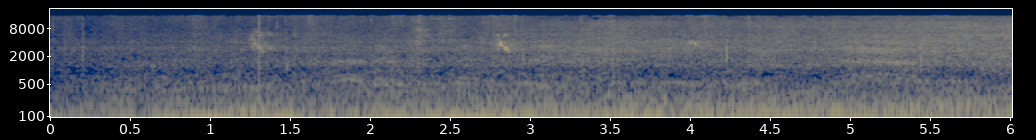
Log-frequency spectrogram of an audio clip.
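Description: City street background: a steady low rumble of traffic, with a few brief high chirps over it.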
